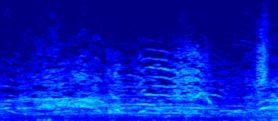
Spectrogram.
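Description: A crowd of young schoolchildren shouting and squealing together, many high overlapping voices, heard faintly.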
